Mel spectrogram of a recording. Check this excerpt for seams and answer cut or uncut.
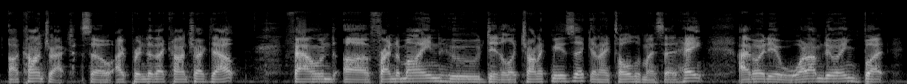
cut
